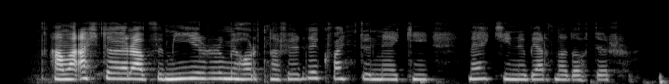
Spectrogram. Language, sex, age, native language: Icelandic, female, 11, Icelandic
